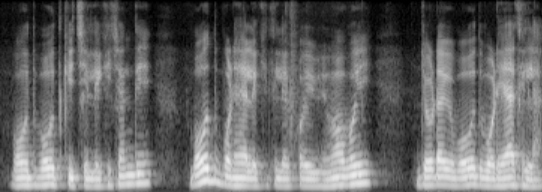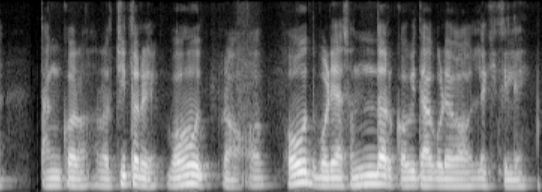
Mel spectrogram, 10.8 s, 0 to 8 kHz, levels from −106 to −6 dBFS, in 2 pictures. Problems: none marked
